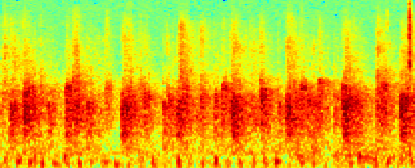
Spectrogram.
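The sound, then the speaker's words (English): A church audience claps together for their pastor in steady, sustained applause, a dense patter of many hands for a few seconds without any voices over it. “It's okay to clap your hands for your pastor. You should clap your hands for your pastor.”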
